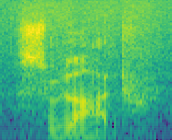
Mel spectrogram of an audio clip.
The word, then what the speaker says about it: spuladx: I'm going to say it one syllable at a time, and you repeat after me. Odd. The first syllable, su. Notice there's actually a stop after the S and before the U. So the first syllable is actually s, and the second syllable is u.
